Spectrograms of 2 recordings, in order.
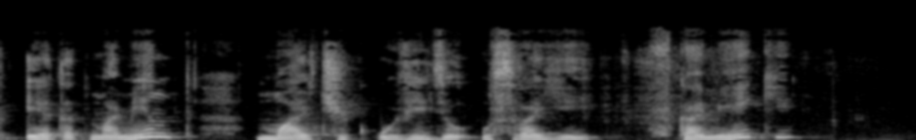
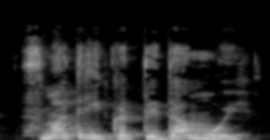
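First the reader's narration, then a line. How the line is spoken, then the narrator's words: Almost cheerful exclamation. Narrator (Russian): воскликнул Станислав Андреевич почти весело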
